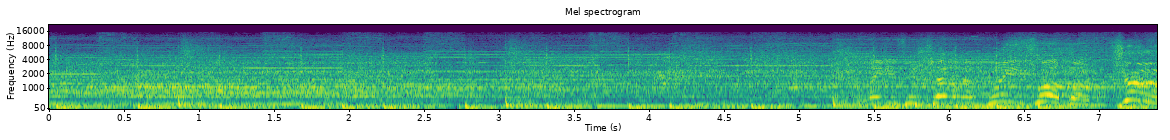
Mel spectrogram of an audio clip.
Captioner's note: cheers and applause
